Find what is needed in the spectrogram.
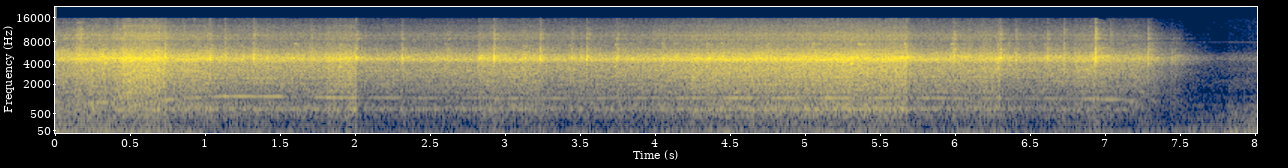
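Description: Hand drill spinning a stone cylinder hone in an oiled bore of a Suzuki GS550 cylinder block: a steady motor whine that rises as it spins up, over the hiss of the stones scraping the cylinder wall as they break the glaze and cut a crosshatch. It stops about seven and a half seconds in.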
